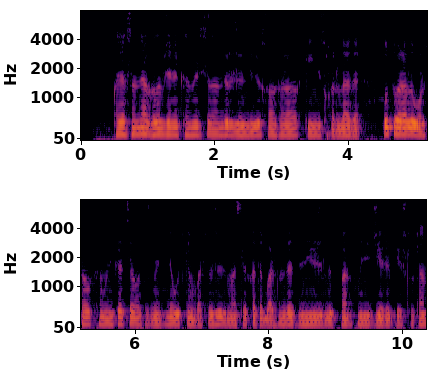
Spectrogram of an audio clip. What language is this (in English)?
Kazakh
